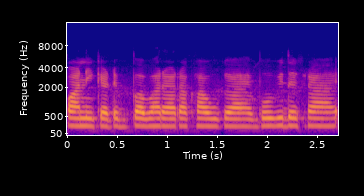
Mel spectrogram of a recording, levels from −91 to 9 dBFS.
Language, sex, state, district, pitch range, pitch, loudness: Hindi, female, Bihar, Madhepura, 210-220 Hz, 215 Hz, -21 LUFS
